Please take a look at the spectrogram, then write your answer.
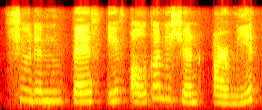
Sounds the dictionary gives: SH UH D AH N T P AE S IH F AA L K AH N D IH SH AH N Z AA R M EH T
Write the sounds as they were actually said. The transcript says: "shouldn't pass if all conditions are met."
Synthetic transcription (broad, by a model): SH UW D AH N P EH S IH F AA L K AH N D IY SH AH N AA R M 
